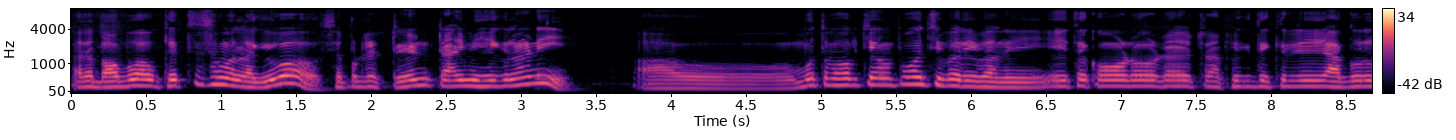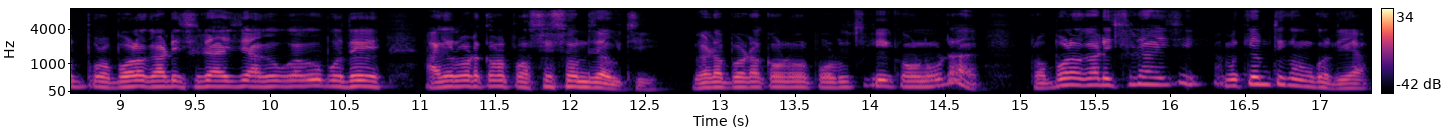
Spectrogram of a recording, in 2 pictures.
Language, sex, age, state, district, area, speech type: Odia, male, 60+, Odisha, Kalahandi, rural, spontaneous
